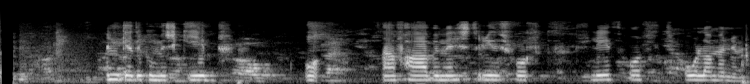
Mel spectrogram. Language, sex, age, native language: Icelandic, other, 13, French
